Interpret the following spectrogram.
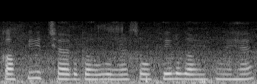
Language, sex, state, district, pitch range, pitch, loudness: Hindi, female, Punjab, Pathankot, 230-240 Hz, 235 Hz, -17 LUFS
